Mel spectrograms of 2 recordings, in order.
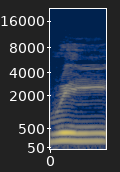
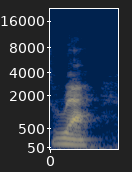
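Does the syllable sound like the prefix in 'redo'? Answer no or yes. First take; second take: yes; no. First: It sounds like the prefix in 'redo'. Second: It does not sound like the 'redo' prefix. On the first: The speaker calls it wrong. "it's not re, it's a false prefix. It's not like to redo something" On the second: The speaker calls it right. "it's re, reconnoiter"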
